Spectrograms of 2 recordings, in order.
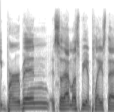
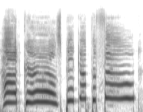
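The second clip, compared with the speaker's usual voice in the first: very high, very slow mock hotline voice; phone sex commercial; much slower than usual. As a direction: stretch it out sky-high like a cheesy hotline ad. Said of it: "that phone sex commercial".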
